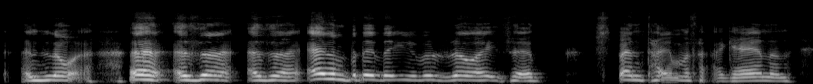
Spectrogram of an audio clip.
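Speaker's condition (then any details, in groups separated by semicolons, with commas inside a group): Cerebral palsy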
